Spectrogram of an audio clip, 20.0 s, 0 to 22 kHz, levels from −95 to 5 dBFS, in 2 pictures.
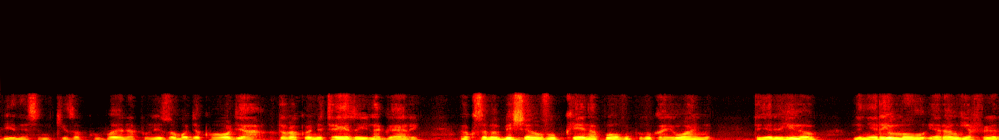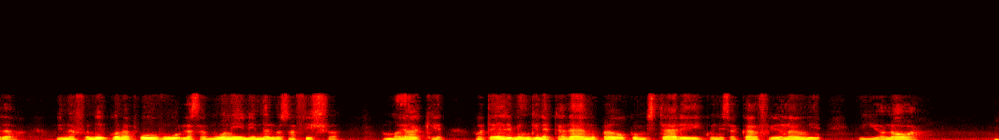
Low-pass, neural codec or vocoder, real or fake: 7.2 kHz; codec, 16 kHz, 1.1 kbps, Voila-Tokenizer; fake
